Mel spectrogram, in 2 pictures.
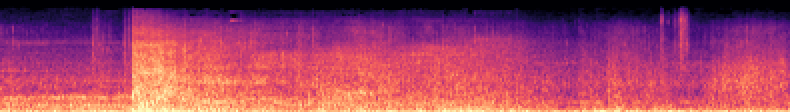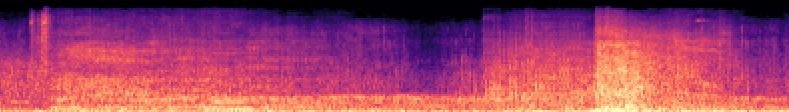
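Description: A handgun fires sharp shots.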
